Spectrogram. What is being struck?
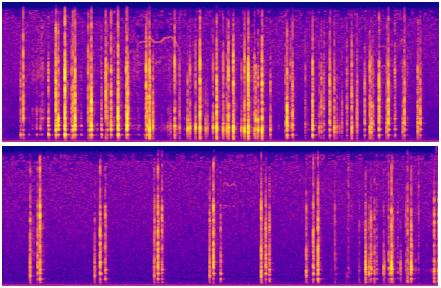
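Plastic telephone handset.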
